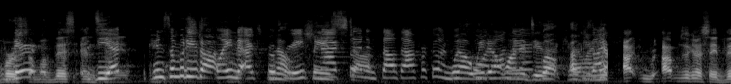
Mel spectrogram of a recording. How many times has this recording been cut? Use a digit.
1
